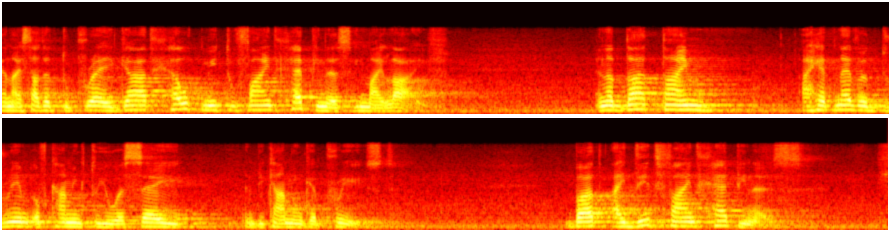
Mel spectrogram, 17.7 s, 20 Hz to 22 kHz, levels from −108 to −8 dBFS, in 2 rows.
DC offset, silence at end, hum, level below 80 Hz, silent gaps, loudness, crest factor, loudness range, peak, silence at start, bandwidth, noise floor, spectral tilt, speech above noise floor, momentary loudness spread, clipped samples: under 0.1%; 0 s; none; -62 dBFS; none; -23 LUFS; 20 dB; 4 LU; -4 dBFS; 0 s; 9 kHz; -48 dBFS; -7 dB/octave; 26 dB; 19 LU; under 0.1%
